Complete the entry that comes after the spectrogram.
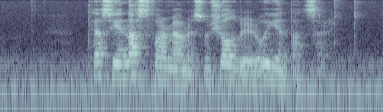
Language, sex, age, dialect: Faroese, female, 36-60, Norðuroyggjar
